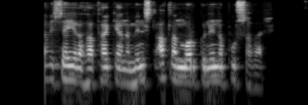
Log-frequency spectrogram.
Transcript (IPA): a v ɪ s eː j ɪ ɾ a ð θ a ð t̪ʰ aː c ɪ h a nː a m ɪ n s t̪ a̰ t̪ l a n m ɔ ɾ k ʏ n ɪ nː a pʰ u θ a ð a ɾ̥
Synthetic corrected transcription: a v ɪ s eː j ɪ ɾ a ð θ a ð t̪ʰ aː c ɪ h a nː a m ɪ n s t̪ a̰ t̪ l a n m ɔ ɾ k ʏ n ɪ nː a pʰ u s a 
